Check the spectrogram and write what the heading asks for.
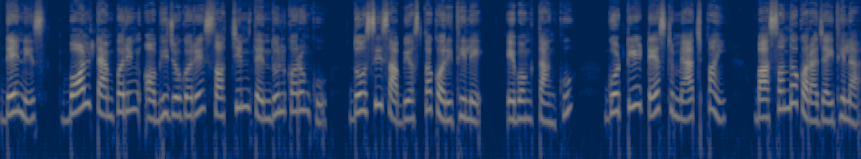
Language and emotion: Odia, neutral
